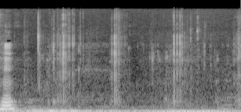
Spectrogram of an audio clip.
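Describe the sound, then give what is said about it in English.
Crisp crunching of hard-shelled M&M chocolate candies with a crunchy honeycomb centre being chewed: several sharp crunches at uneven intervals, with a brief vocal sound at the very start. “Let me know what you're thinking of the crunchy honeycomb centre of the new M&Ms.”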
